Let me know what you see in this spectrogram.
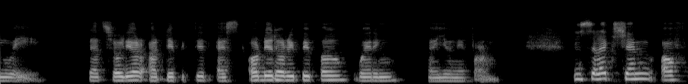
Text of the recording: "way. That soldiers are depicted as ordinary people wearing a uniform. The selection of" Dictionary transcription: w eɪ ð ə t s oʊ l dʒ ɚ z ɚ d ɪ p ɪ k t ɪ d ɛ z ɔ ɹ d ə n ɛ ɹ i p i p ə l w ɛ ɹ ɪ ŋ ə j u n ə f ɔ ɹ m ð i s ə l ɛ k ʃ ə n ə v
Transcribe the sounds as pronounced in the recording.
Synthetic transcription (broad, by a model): w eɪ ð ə t s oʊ l ɚ ɑ d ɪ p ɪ k t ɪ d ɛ s ɔ ɹ d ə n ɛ ɹ i p i p ə l w ɛ ɹ ɪ ŋ ə j u n ə f ɔ ɹ m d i s ə l ɛ k ʃ ə n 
